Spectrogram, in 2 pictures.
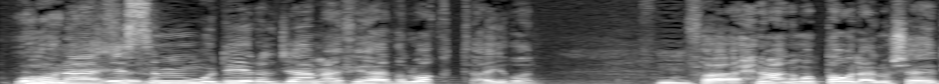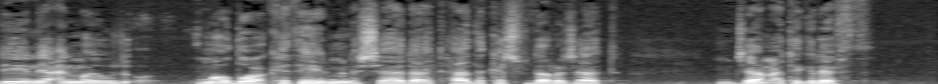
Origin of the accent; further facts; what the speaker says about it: Saudi Arabia; للأسف بس عندنا في السعودية بالذات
